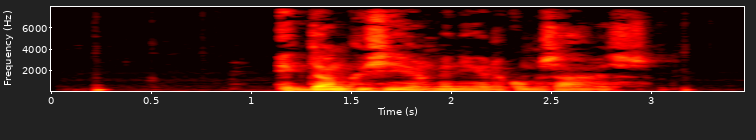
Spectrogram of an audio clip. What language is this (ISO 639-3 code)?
nld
